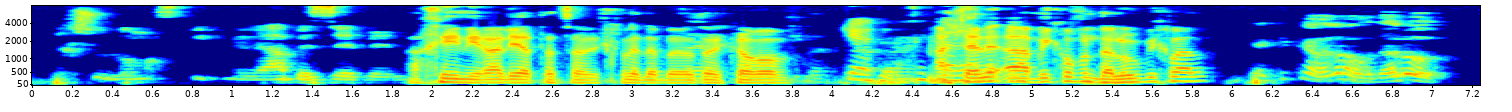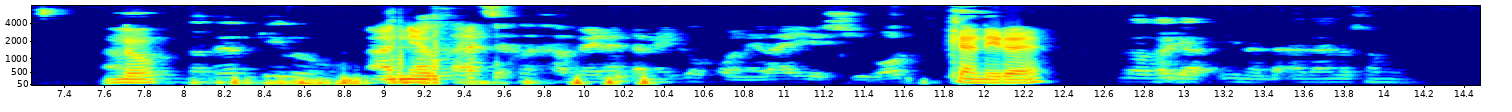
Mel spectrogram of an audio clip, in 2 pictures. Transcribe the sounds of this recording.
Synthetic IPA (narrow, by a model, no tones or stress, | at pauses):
eχʃɛulomaspik̚meleabezeveaχiniʁaliat̪at͡saʁiχle̞d̪abe̞jot̪ekaʁo̞vkat̪eleamikʁo̞fond̪aluɡbiχlal | keloud̪aluɡ | nubekiluanit͡siχleχabenet̪amikʁofonelajjeʃiʁotkaniʁe | oeɡaid̪ad̪ajnloʃam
